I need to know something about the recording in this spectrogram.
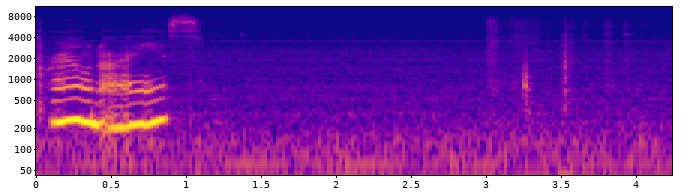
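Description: A sheet of stiff paper rustles softly as it is handled.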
